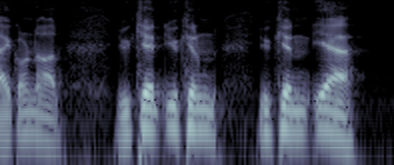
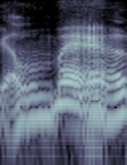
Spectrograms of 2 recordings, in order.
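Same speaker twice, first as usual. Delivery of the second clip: loud, very high squeaking voice crack on "man"; 9 semitones higher, 7 dB louder than usual. Mocking a man who insists he is a man, imitating a voice crack. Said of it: "This voice crack".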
